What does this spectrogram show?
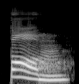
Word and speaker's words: bomb: teachers in the class silent letters are letters that are written but not pronounced like the letter B in bomb Klim lamb some like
